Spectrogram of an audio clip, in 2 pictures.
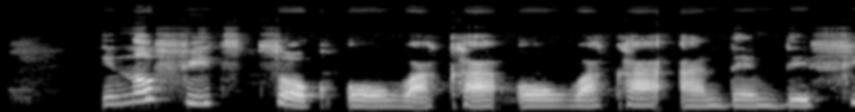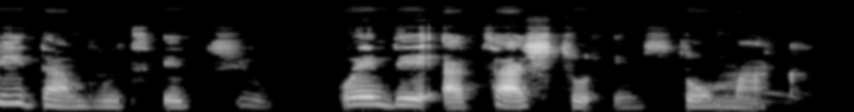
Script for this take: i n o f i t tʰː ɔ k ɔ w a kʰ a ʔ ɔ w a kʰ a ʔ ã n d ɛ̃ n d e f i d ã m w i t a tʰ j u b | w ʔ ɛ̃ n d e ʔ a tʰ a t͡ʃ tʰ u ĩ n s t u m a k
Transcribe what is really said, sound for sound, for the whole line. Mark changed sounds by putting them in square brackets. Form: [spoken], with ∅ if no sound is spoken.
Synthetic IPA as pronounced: i n o f i t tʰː ɔ k ɔ w a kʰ a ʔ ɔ w a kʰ a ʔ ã n d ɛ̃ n d e f i d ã m w i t [e] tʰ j u b | w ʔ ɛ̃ n d e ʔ a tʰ a t͡ʃ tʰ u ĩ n s t [ɔ] m a k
